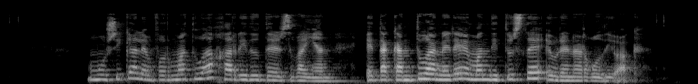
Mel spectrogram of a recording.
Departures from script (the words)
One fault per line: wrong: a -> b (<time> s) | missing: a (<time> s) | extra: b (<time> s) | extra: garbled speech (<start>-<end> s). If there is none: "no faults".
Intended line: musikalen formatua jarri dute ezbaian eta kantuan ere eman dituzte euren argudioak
no faults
